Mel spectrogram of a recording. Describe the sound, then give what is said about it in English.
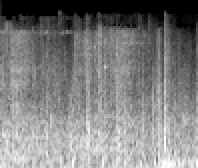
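Video game gunfire against raiders: a dense burst of overlapping shots rattles continuously and loudly for about two seconds. “We got raiders. Let's start firing our weapons.”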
